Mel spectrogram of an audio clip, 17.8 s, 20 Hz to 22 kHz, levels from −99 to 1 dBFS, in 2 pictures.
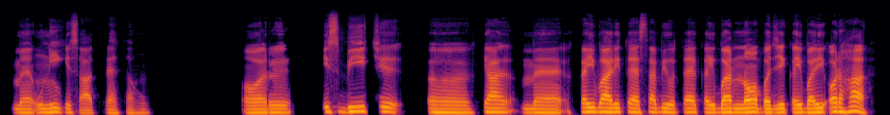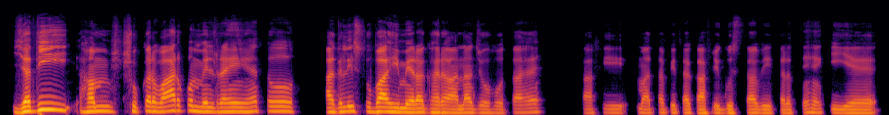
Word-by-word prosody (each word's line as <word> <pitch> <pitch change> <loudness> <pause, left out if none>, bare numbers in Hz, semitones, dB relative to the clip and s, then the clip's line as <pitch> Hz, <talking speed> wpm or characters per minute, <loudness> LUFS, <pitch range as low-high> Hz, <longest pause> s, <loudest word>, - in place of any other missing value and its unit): मैं 120 0 -1
उन्हीं 130 +4 0
के 130 -1 -5
साथ 105 -3 -6
रहता 105 -1 -7
हूँ। 110 +2 -10 0.9
और 120 0 0 0.5
इस 155 0 -2
बीच 155 +2 0
अ, 155 -3 +2 0.4
क्या 125 +1 0
मैं 120 -1 0 0.2
कई 145 0 +4
बारी 140 -1 +5
तो 140 +1 -4
ऐसा 135 +1 +1
भी 140 +1 -1
होता 135 +1 0
है 135 - +3
कई 125 0 +2
बार 135 +1 +4
9 135 +2 +5
बजे 125 +1 +3
कई 130 0 +3
बारी 130 +1 +4
और 150 +2 +3
हाँ, 150 -3 +4 0.4
यदि 200 - +6
हम 160 +3 +2
शुक्रवार 165 +2 +1
को 180 0 -3
मिल 155 -3 +1
रहे 150 +1 +1
हैं 150 +2 -1
तो 165 -1 -2 0.3
अगली 145 +4 +1
सुबह 155 -1 +2
ही 145 -1 +3
मेरा 135 0 +2
घर 130 -1 -3
आना 120 0 -2
जो 120 0 -7
होता 115 +2 -9
है, 135 +2 -7 0.5
काफ़ी 115 +1 -11
माता-पिता 115 0 -8
काफ़ी 110 0 -5
गुस्सा 115 +1 -6
भी 115 0 -5
करते 110 +1 -10
हैं 125 -2 -5
कि 120 - -12
ये 110 -1 -3
130 Hz, 180 wpm, -24 LUFS, 120-150 Hz, 0.9 s, यदि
